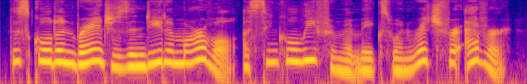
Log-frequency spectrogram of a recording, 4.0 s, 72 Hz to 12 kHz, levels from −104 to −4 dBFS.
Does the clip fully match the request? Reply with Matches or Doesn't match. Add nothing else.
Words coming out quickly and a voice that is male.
Doesn't match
